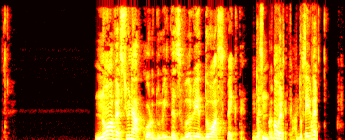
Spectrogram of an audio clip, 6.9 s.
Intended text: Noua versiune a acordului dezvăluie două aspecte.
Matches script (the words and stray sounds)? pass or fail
fail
